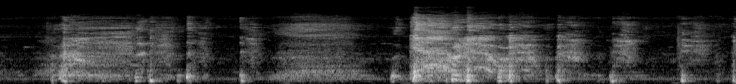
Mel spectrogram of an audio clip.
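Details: Harsh, rattly coughing fits from a mature adult male smoker; smoker's cough.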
